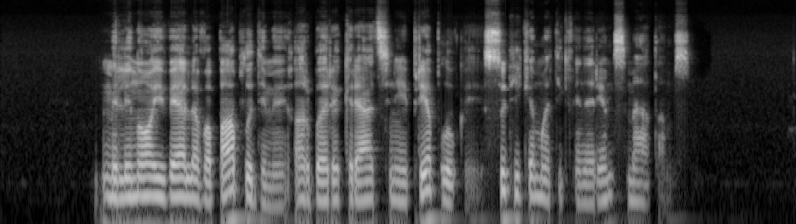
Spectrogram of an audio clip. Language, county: Lithuanian, Vilnius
